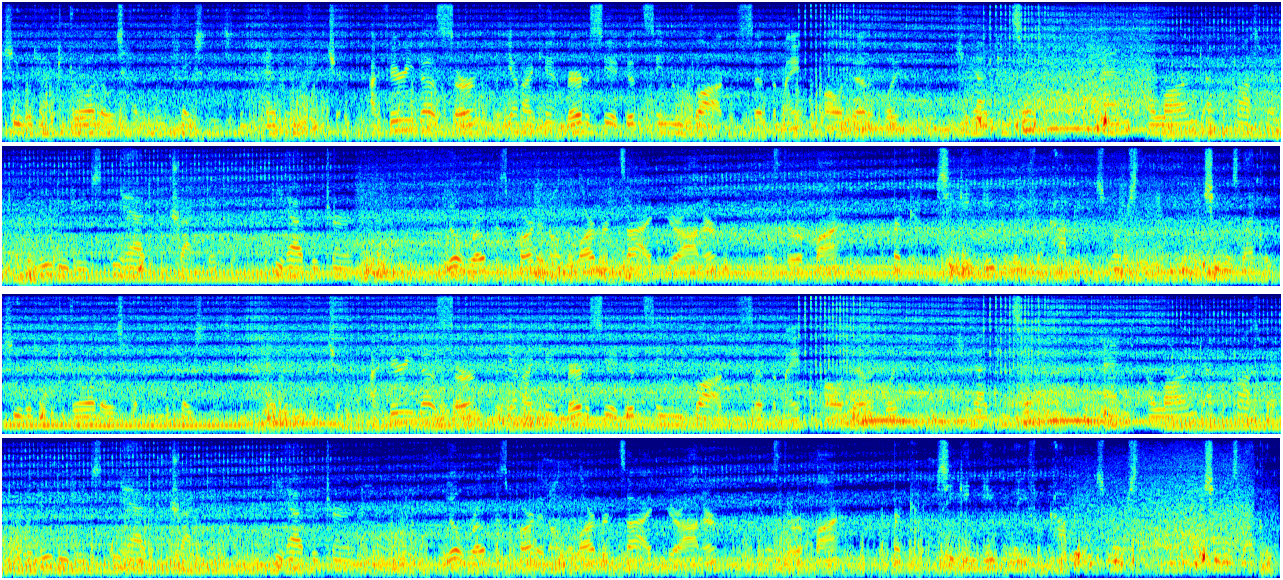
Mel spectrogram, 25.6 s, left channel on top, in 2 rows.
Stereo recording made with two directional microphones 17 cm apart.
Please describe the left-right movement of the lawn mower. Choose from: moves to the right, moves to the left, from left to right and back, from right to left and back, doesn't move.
moves to the left.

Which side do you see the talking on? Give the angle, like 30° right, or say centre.
centre.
